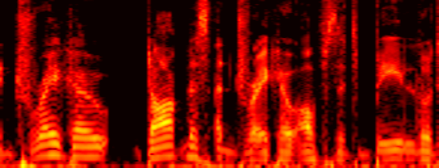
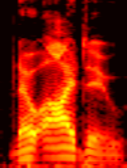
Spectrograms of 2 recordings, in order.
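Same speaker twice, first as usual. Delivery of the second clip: mild, louder shouted retort; 2 semitones higher, 7 dB louder than usual. A narrator's reading. Vampire arguing back at Draco, mild shout. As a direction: shout back with some restraint.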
